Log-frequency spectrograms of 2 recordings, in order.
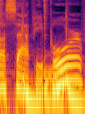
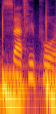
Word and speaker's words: Safipour: Hey, a big thank you to Hamid Reza Safipour for helping to make this episode of Roqe get to your ears and eyes. Hamid Safipour, Luxury Custom Homes. Say the name Safipour, Keon. Safipour.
